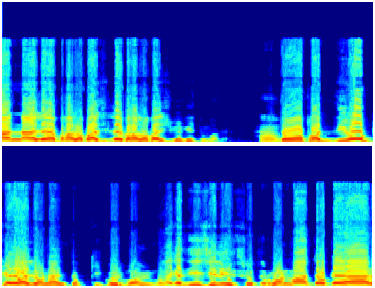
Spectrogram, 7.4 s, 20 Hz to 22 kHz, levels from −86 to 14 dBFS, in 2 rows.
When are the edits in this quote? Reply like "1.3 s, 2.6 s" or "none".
2.8 s, 5.4 s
